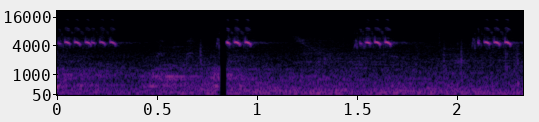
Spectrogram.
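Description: A cricket chirping: short trilled chirps, high-pitched, repeating about once every three-quarters of a second.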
